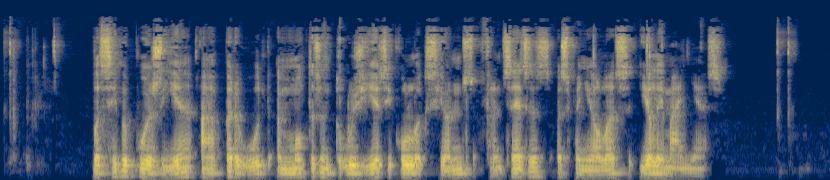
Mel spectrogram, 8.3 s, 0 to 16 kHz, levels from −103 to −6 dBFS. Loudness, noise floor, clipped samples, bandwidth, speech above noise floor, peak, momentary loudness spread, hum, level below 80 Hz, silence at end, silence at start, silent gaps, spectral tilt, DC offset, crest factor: -21 LUFS; -45 dBFS; under 0.1%; 11.5 kHz; 23 dB; -4 dBFS; 19 LU; none; -54 dBFS; 1.1 s; 0.1 s; none; -3 dB/octave; under 0.1%; 20 dB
